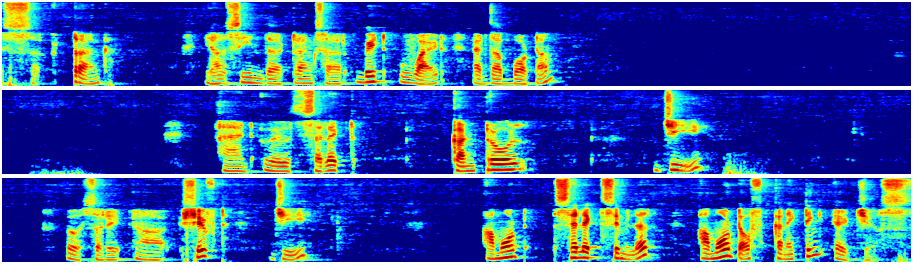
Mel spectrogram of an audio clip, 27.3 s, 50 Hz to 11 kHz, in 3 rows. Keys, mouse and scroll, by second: 5.3-8.5 middle drag, 9.3 scroll down 2, 17.3 ctrl+g, 21.3 shift+g.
